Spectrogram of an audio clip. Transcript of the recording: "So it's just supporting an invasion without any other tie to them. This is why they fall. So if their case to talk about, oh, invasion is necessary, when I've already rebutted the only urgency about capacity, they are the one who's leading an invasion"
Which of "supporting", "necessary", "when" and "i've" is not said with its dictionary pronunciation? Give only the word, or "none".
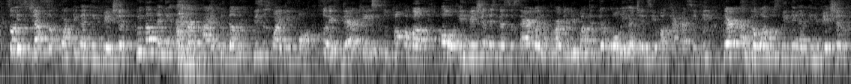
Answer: i've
